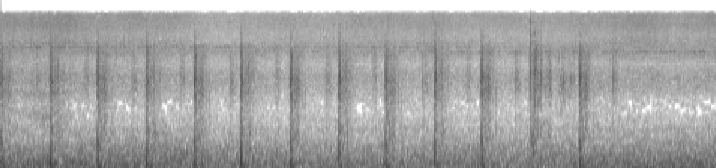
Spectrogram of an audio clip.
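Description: Footsteps tread at a steady pace.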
